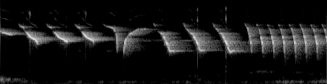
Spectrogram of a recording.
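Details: Timbrado canary's melodic song for training: a series of descending slurred whistles that grow more sharply swept, ending in a quick, rhythmic run of repeated bright notes.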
